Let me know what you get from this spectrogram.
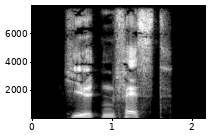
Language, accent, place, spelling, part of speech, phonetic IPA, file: German, Germany, Berlin, hielten fest, verb, [ˌhiːltn̩ ˈfɛst], De-hielten fest.ogg
- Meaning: first/third-person plural preterite of festhalten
